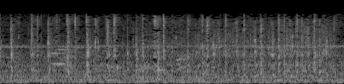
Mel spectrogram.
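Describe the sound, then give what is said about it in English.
Eggs seasoned with a little salt being whisked briskly in a bowl for an omelette, a fast, steady rattle of clicks and scrapes that keeps an even rhythm from start to finish. “Give them a good whipping, because it gets some air into them.”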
